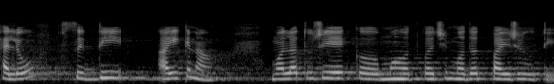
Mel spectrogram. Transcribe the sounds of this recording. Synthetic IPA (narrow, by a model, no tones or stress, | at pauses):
hɛlosid̪ʱːiːa̰ikna | məlat̪ud͡ʑʱiːekməɦət̪ʋat͡ɕiːməd̪əd̪̚pajd͡ʑiːɦot̪ḭː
